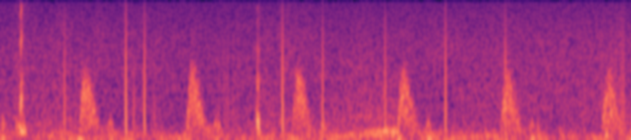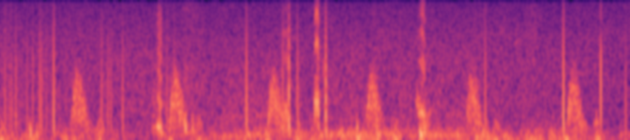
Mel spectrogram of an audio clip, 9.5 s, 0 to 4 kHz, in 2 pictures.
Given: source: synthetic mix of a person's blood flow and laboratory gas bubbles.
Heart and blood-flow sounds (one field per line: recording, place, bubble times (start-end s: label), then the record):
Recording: Doppler ultrasound of blood flow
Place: subclavian vein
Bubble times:
0.11-0.22 s: bubbles
1.90-1.99 s: bubbles
5.86-6.07 s: bubbles
6.09-6.22 s: bubbles
6.84-6.92 s: bubbles
7.05-7.17 s: bubbles
7.85-7.97 s: bubbles
From the record:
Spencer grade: 2 (many but less than half of the cardiac periods contain bubble signals, singularly or in groups)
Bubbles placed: anywhere in the cardiac cycle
